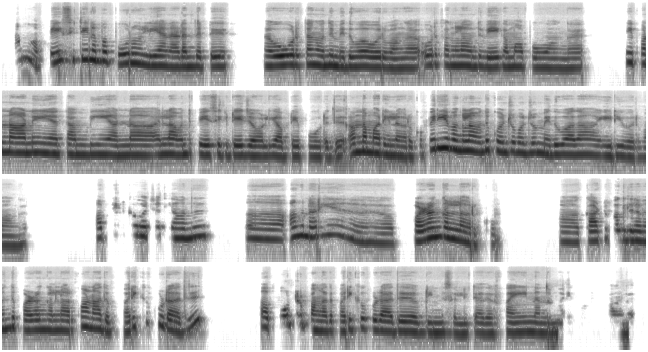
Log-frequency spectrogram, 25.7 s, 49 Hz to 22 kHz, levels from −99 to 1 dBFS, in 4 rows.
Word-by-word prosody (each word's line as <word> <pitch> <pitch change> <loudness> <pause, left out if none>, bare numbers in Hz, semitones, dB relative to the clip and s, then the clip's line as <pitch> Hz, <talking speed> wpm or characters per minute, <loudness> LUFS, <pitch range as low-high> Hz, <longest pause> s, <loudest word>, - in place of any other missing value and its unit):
ஆமா, 370 -5 -6
பேசிட்டே 330 +4 +1
நம்ப 310 -1 +3
போறோம் 260 +1 +3
இல்லையா 220 0 +3
நடந்துட்டு. 205 0 0 0.5
அ - - -1
ஒவ்வொருத்தங்க 230 0 +4
வந்து 225 0 +3
மெதுவா 205 +1 +1
வருவாங்க, 190 -1 -1 0.2
ஒருத்தங்கள்லாம் 225 -1 -1
வந்து 210 0 -3
வேகமா 200 +1 0
போவாங்க. 185 -1 -3 0.6
இப்ப 265 -2 -4
நானு, 235 0 +4 0.2
என் 215 0 -2
தம்பி, 205 0 -1 0.2
அண்ணா 200 +1 0 0.2
எல்லாம் 215 -1 +2
வந்து 210 +1 -1
பேசிக்கிட்டே 200 -1 +1
ஜாலியா 190 0 +1
அப்படியே 185 0 -4
போறது. 175 -1 -4 0.2
அந்த 245 +2 +4
மாரியல்லாம் 200 -4 +2
இருக்கும். 180 +5 -7
பெரியவங்கல்லாம் 295 -5 +6
வந்து 280 +2 0
கொஞ்சம் 250 -1 0
கொஞ்சம் 230 0 -1
மெதுவா 210 0 +1
தான் 210 0 -2 0.2
ஏறி 190 0 -2
வருவாங்க. 170 -1 -6 0.8
அப்படி 290 +4 -8
இருக்க 350 - -21
பட்சத்துல 315 -2 -4
வந்து 300 +4 +2 0.5
அ - - -2 0.4
அங்க 330 - +4
நெறைய 345 +3 -3 0.8
பழங்கள்லாம் 275 -3 +5
இருக்கும். 185 +2 -13 0.6
ஆ - - -6 0.2
காட்டுப்பகுதியில 240 0 0
வந்து 260 +3 +1
பழங்கள்லாம் 215 0 +1
இருக்கும். 270 +7 -1
ஆனா, 235 - +2
அத 195 - -1 0.2
பறிக்கக்கூடாது. 260 - -1 0.7
அ - - +4
போட்டிருப்பாங்க, 300 -9 -2
"அத 200 - -4
பறிக்கக்கூடாது." 215 -3 0
அப்படீன்னு 180 0 -2
சொல்லிட்டு. 170 +1 -5
அத 170 - -2
ஃபைன், 185 0 -1
அந்த 175 - -2
மாரி 175 - -17
போட்டிருப்பாங்க. 165 -1 -14
215 Hz, 150 wpm, -23 LUFS, 195-255 Hz, 0.8 s, பெரியவங்கல்லாம்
